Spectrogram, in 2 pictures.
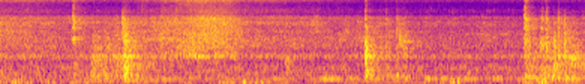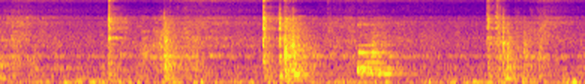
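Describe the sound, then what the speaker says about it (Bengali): Mutton stirred in hot oil in a pan sizzles steadily while a utensil repeatedly scrapes and clinks against the metal in an irregular rhythm, close up, with no talking. "এই মাংসটার মধ্যে দিয়ে দেবো, দিয়ে অল্প একটু নাড়াচাড়া করে"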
